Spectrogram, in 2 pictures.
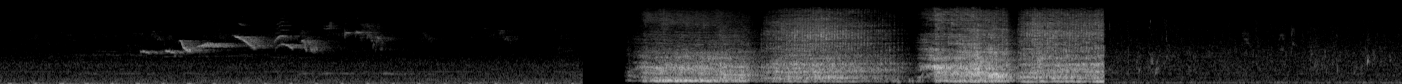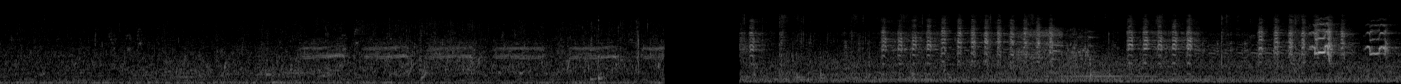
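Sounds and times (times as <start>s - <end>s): serval growling and hissing: 6.3s - 11.1s.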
